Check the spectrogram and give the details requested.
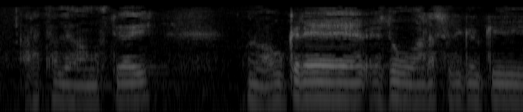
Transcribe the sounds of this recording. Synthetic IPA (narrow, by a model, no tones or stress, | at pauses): arat͡sald̪eoaŋɡust̪io̞j | bonoβaɣuke̞ɾe̞ezd̪uɣ̞uaraso̞ɾikewki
